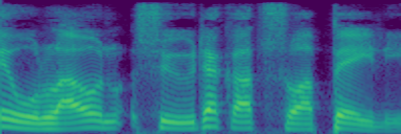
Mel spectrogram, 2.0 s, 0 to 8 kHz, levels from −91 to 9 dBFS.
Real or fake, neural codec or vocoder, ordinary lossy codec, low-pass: fake; codec, 24 kHz, 0.9 kbps, DualCodec; none; 7.2 kHz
